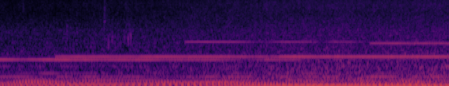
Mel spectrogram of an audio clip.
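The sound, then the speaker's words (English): Bubbling river water off in a distance in a forest at sundown runs in a steady, continuous wash of noise, with faint sustained tones humming underneath and no voices. “You hear the hypnotic sounds of the bubbling of the rivers and the waters off in a distance, and nature seems to be lulling you to sleep.”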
